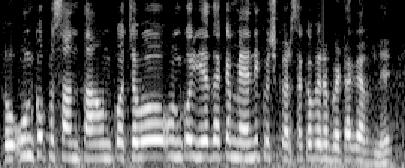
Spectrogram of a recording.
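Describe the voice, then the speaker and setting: Interview guest: Punjabi-accented woman, unhurried and hesitant, recorded outdoors with faint street noise. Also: high voice, fairly even intonation. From Pakistan. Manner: hesitant, with frequent fillers and restarts. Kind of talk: casual conversational interview.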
